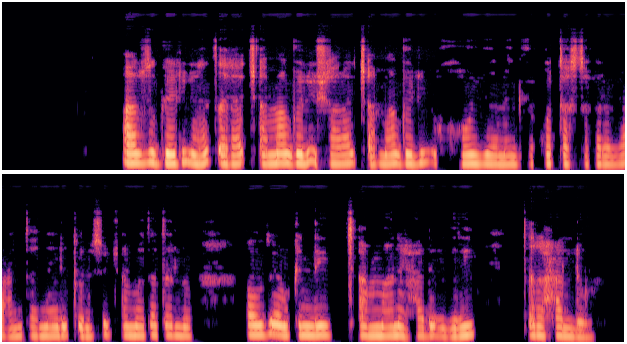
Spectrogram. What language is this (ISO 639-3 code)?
tir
